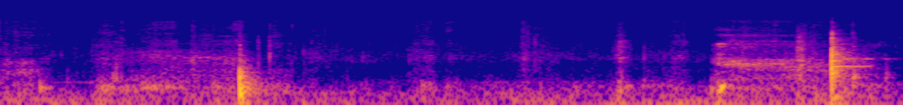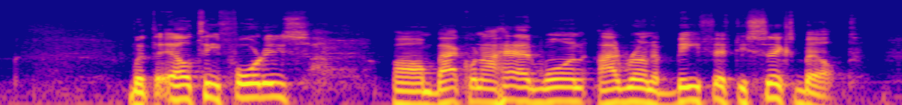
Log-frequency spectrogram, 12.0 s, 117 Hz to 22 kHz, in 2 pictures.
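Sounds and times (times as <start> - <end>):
soft footsteps: 0.0 - 6.1.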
